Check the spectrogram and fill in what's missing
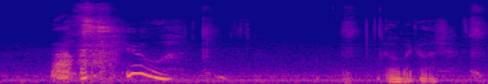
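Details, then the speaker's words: A sharp explosive sneeze followed by a rising-falling exclamation and softer breathy sounds, part of an evening chain of sneezing fits from fall allergies, with mold or ragweed suspected. "Oh, my nose is so sensitive this evening. Holy crap. I felt this one building up and immediately grabbed my phone because I was like, oh, here comes another one. Here comes another fit."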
